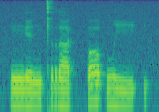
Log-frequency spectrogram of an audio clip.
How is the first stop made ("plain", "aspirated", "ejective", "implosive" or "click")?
plain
